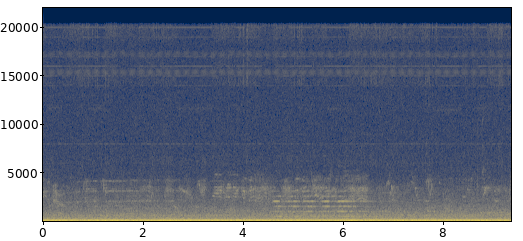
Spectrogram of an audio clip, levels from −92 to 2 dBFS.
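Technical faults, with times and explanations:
Nothing technical stands out here: the audio runs through with no dropouts, clicks or glitches to point to.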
